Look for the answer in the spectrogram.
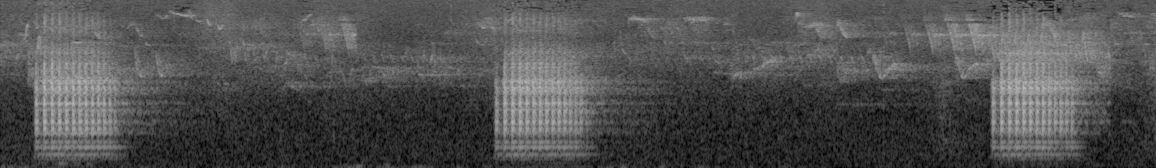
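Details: Great spotted woodpecker drumming in an open hornbeam forest, loud drumming used in place of song: three loud, rapid rolls, each under a second, about every four seconds, with quiet forest background between.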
